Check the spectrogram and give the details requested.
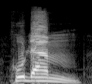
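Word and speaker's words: هُدًى مِنْ: Ya, bacanya gimana hudan? Hudam.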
